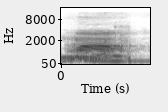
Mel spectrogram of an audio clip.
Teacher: ఘోషమే ఎందుకంటే వైబ్రేషన్ ఉంటుంది ఆల్రెడీ [గొంతు సవరించుకోవడం] మ అన్నప్పుడు వైబ్రేషన్ ఉంది చివరి అక్షరాలు అదే ఐదు వచనంలో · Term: ఘోష అనునాసికం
